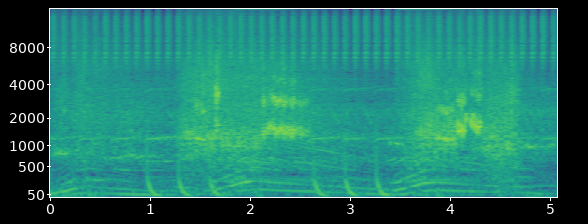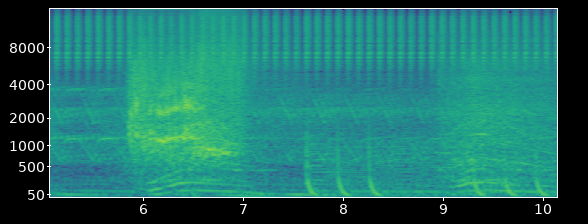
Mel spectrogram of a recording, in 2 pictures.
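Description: A car being driven hard with its tires squealing: engine revs climb in pitch again and again, broken by a few loud bursts of screeching rubber, with no voices.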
